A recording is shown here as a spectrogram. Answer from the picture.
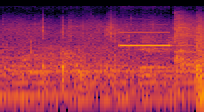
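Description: Hyundai Palisade power tailgate opening: its warning buzzer gives one high, half-second beep, then a short rush of noise near the end as the tailgate lifts.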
